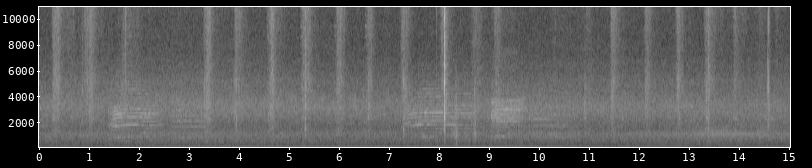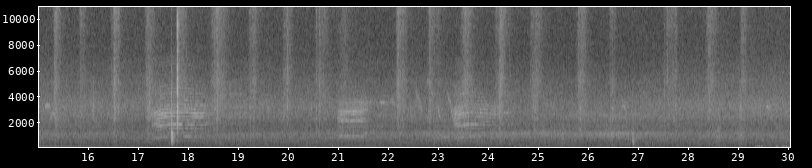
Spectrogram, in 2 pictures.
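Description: Farm animals bleating, about half a dozen short wavering calls a few seconds apart, over a run of short sharp clicks from a small hand scythe cutting grass.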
